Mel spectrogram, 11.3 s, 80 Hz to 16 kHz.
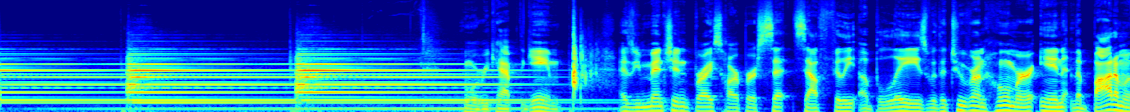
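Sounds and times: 
large bell ringing: 0:00.0 - 0:06.5
speech: 0:05.0 - 0:11.2.

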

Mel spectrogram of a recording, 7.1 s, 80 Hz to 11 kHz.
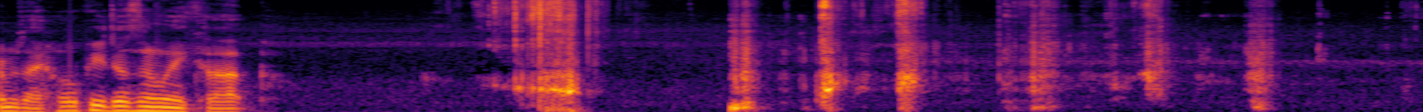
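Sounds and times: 
speech: 0:00.0 - 0:01.4
crunching spicy chips: 0:02.2 - 0:07.1.

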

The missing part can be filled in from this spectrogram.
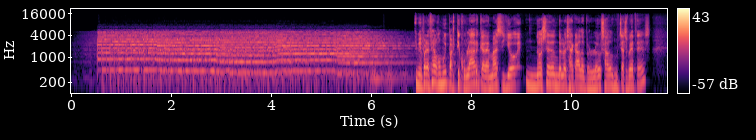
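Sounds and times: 
electric guitar tremolo picking drenched in echo: 0:00.0 - 0:07.0
speech: 0:06.9 - 0:11.9.

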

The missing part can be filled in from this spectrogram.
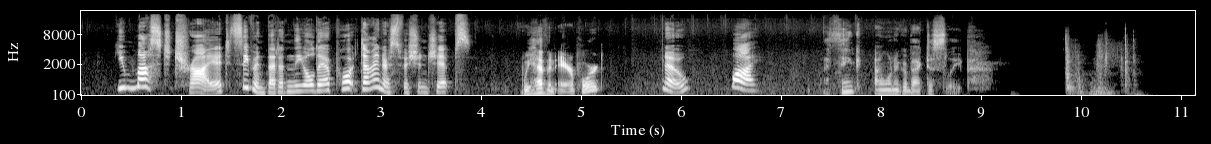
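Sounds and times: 
speech: 0:00.4 - 0:09.1
front door of an estate house opening: 0:09.8 - 0:10.7.

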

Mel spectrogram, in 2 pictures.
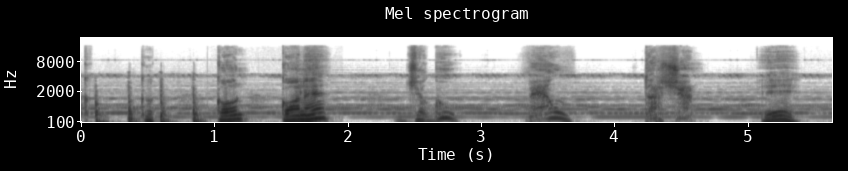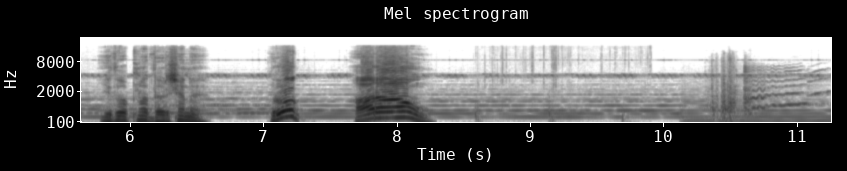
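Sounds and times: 
speech: 0:00.5 - 0:08.3
door unlatching and opening with clicks and a rattling clunk: 0:10.3 - 0:11.2.

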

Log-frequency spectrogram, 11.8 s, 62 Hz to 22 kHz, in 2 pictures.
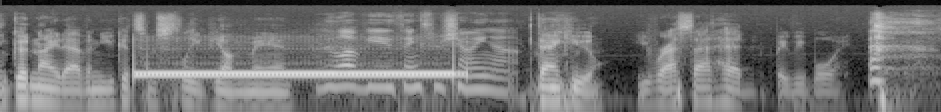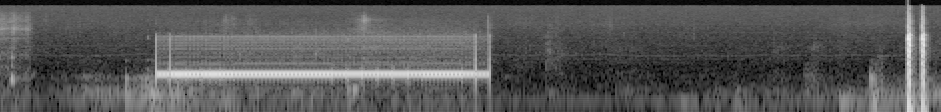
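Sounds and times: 
speech: 0:00.0 - 0:05.9
phone ringback tone for an unanswered call: 0:00.8 - 0:02.9, 0:06.8 - 0:09.0.

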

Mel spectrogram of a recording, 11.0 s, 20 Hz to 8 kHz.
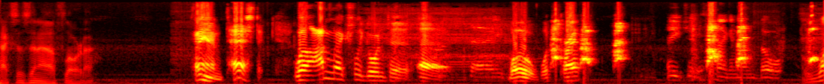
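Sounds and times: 
speech: 0:00.1 - 0:01.4, 0:02.6 - 0:08.0, 0:08.9 - 0:10.9
dog barking: 0:07.2 - 0:08.4, 0:09.2 - 0:10.9.

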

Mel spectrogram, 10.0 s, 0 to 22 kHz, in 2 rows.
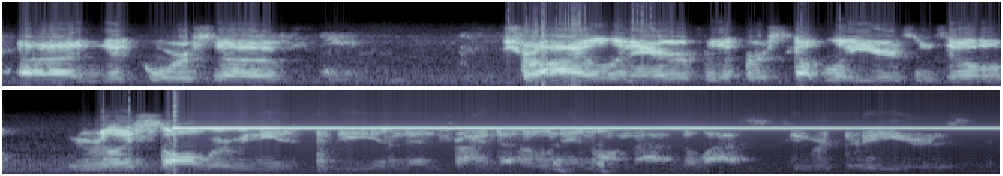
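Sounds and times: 
speech: 0:00.3 - 0:01.8, 0:02.5 - 0:06.4
hotel smoke alarm emitting a continuous piercing high-pitched tone: 0:05.8 - 0:09.9.

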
